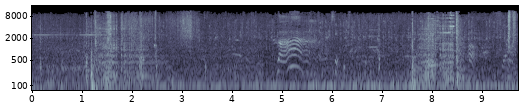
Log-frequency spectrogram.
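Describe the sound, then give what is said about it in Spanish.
A car's front passenger door unlatches and swings open with a few sharp clicks and thumps, set against a steady low vehicle hum, with a brief voice-like murmur midway. “Abre la puerta del copiloto.”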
